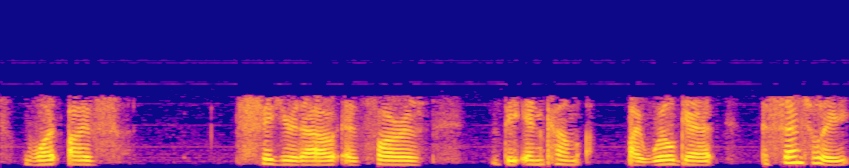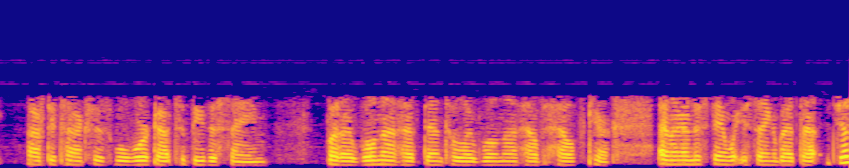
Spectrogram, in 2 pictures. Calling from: Connecticut, United States; I'm in Connecticut. It's the first time I'm talking to you.

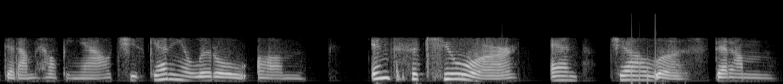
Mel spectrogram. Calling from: New Jersey, United States; New Jersey.

